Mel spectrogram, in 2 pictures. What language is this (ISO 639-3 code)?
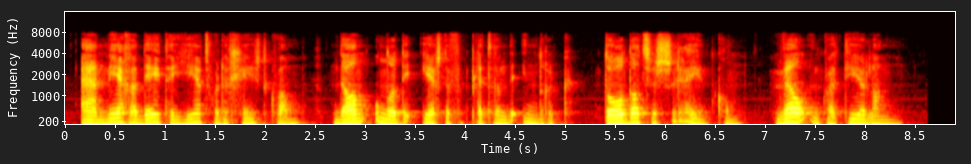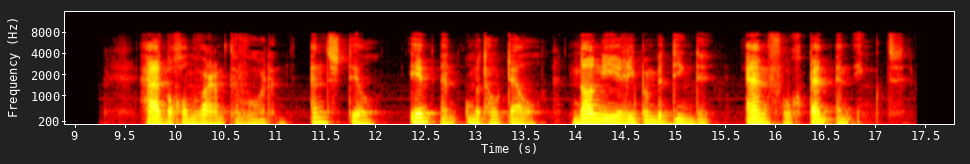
nld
